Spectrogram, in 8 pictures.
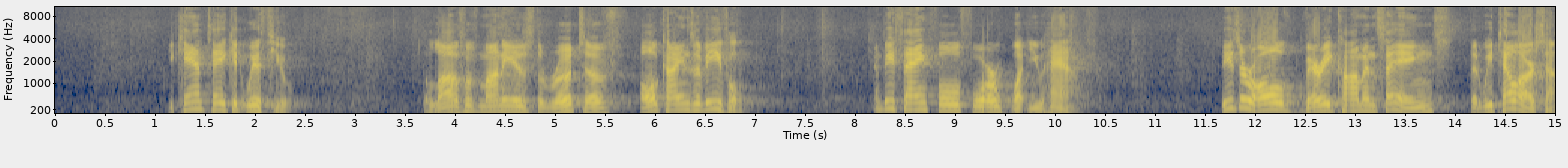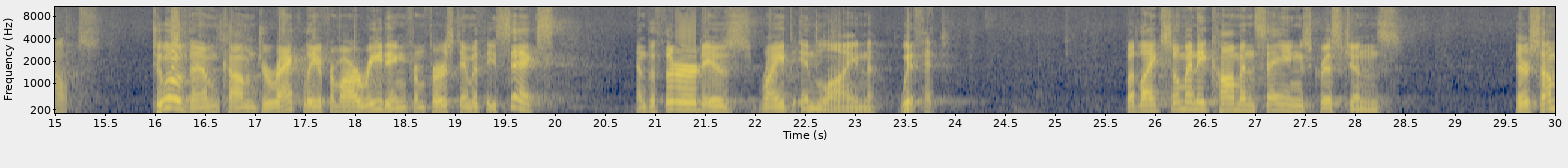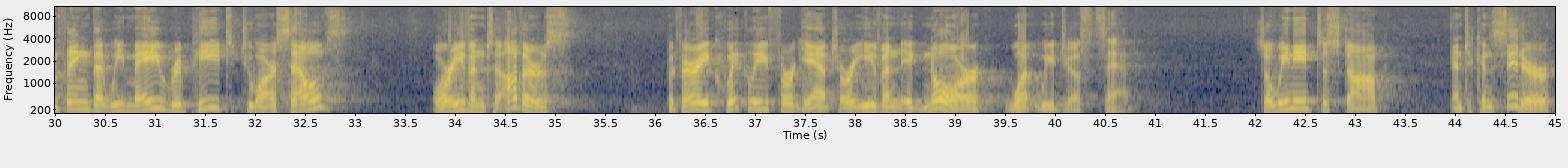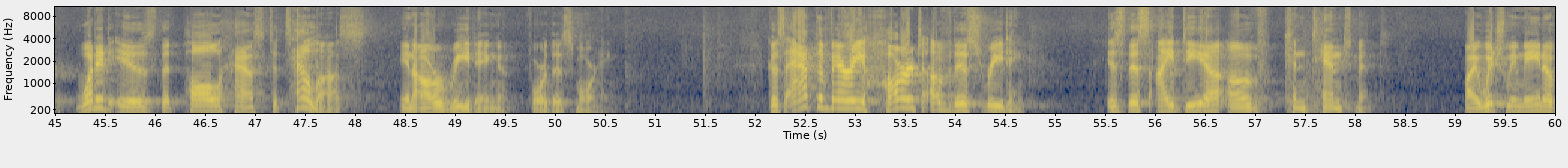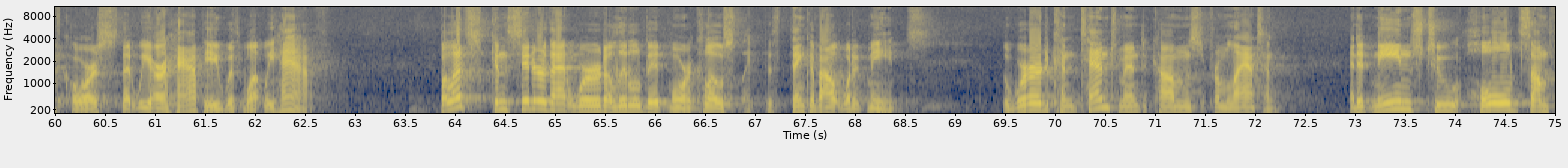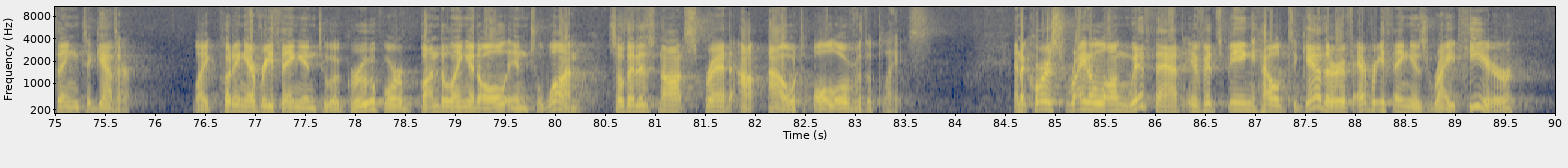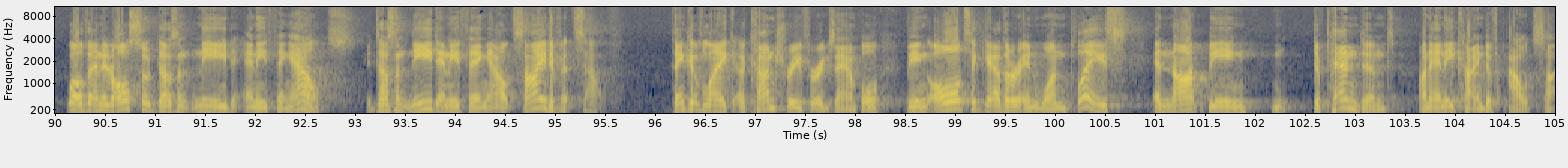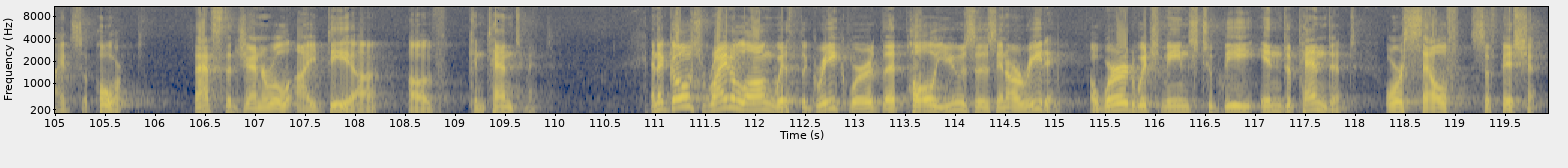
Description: A sermon from the season "Easter 2023."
